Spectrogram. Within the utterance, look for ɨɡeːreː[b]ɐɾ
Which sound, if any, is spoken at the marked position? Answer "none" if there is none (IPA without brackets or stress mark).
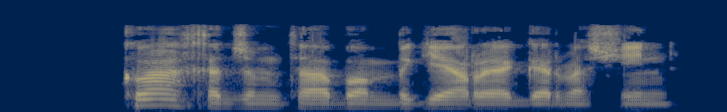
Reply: ɡ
